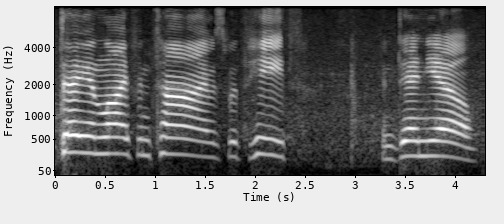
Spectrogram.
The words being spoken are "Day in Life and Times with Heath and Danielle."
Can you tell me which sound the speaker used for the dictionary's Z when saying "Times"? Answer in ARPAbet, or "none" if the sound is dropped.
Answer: Z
